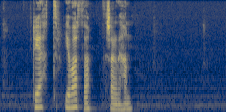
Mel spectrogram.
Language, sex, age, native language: Icelandic, female, 30-39, Icelandic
